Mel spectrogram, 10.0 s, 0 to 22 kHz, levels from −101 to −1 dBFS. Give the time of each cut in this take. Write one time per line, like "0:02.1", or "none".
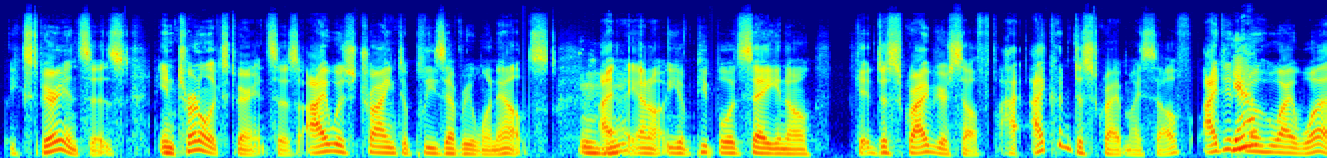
none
